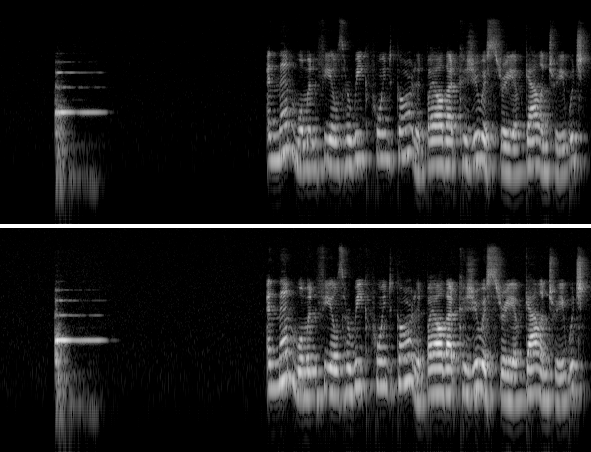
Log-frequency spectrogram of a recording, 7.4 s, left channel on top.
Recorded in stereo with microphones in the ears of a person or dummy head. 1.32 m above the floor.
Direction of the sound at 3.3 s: 20° right (ahead or behind).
